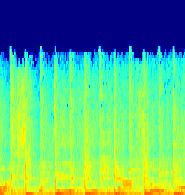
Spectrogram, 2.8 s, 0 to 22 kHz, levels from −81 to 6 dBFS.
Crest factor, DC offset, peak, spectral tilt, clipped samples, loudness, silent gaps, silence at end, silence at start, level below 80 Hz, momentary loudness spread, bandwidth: 12 dB; under 0.1%; 0 dBFS; -4 dB/octave; under 0.1%; -13 LUFS; none; 0 s; 0 s; -16 dBFS; 1 LU; 17 kHz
